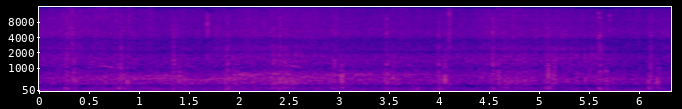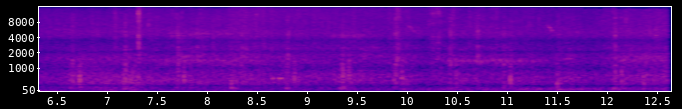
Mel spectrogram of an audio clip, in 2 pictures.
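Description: Footsteps tread steadily on a stone path.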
